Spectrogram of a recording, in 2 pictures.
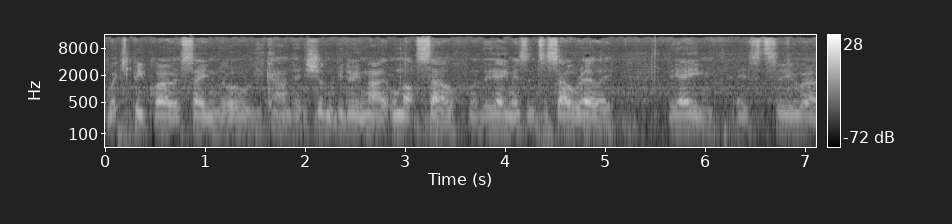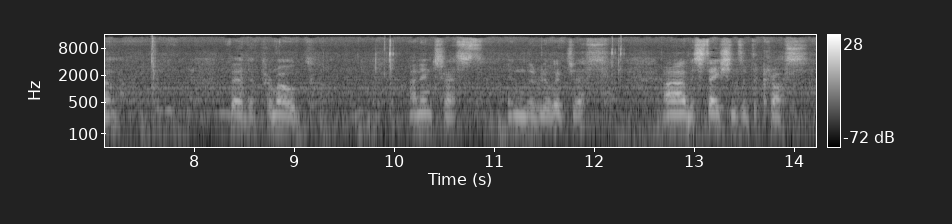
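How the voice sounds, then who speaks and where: A man at medium pitch with a Manchester accent, flat monotone intonation, a moderate pace, long and frequent pauses, audible room echo and noticeable background noise. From northern England, Manchester. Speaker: retired teacher turned artist. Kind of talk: documentary interview. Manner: halting.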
